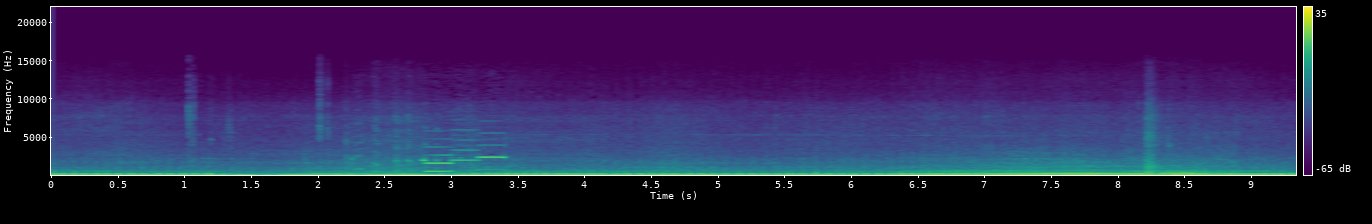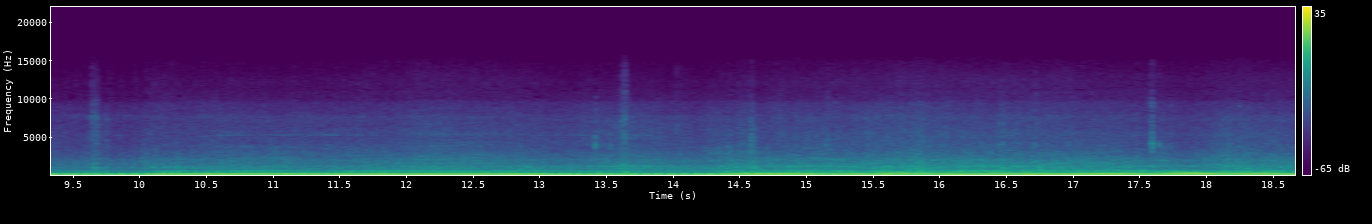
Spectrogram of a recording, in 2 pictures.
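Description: Rocks knock against the underside of a vehicle.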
